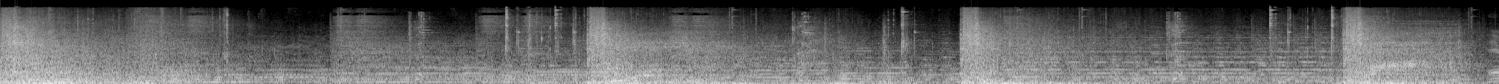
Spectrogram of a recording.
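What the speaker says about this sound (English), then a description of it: "Alright, let's start giving them grenades." Repeated grenade explosions in the Resident Evil 2 remake video game, loud booming blasts landing every few seconds over a dense wash of game noise and gunfire.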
